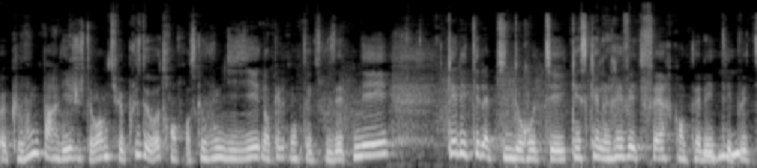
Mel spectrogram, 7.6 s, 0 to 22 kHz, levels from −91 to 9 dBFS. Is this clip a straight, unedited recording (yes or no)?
yes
